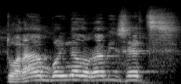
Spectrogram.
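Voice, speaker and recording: A man with a Greek Cypriot accent, a musician being interviewed, talking casually and haltingly with English words mixed into his dialect. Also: sits high, fairly bright tone, a little hiss or hum. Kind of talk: casual chat.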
